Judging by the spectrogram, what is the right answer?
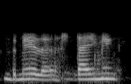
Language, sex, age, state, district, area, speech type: Dogri, female, 18-30, Jammu and Kashmir, Udhampur, rural, conversation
